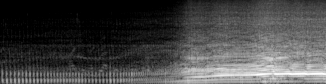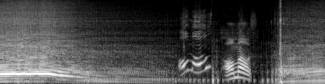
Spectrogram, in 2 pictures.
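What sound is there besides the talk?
motorcycle engine revving as rider releases clutch and throttles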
